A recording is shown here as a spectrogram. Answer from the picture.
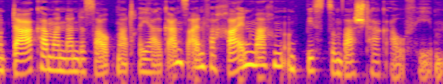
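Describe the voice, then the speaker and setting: Speaking at a moderate pace with vocal fry, a woman swings her pitch very widely. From Southern Palatinate, Germany. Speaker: teacher and cloth diaper consultant. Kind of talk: podcast interview.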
